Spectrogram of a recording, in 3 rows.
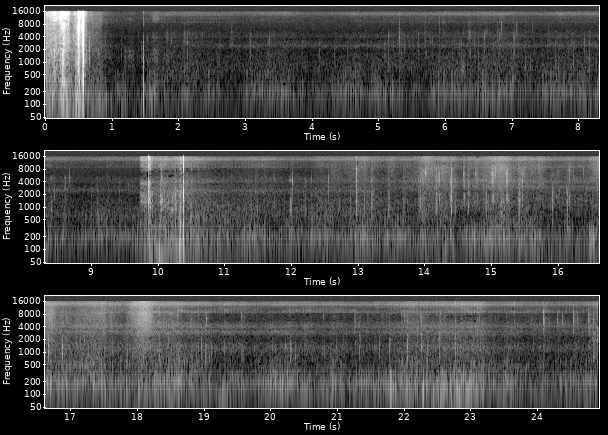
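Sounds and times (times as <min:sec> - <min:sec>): rustle and thump: 0:00.0 - 0:00.8, 0:09.7 - 0:10.6
cat purring: 0:00.0 - 0:24.9.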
